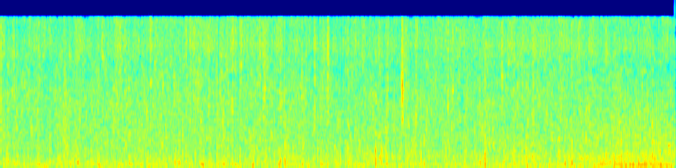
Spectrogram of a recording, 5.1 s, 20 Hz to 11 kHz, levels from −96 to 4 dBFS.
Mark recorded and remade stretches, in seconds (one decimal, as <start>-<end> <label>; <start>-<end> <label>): 0.0-3.1 remade; 3.1-3.7 recorded; 3.7-5.1 remade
